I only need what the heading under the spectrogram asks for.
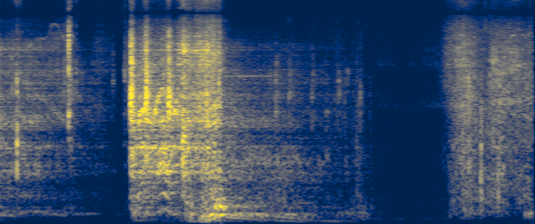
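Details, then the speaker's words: Ford Mustang Foxbody with swapped automatic engine computer, TPS checked: cranks, catches with rough burst, stumbles and nearly dies, then fires again; ran better on other computer, owner suspects base idle reset needed. "Okay, doesn't even want to run on this computer. There we go."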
